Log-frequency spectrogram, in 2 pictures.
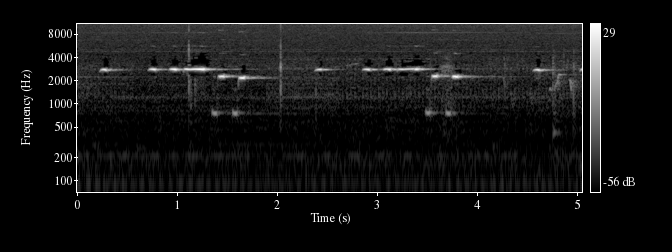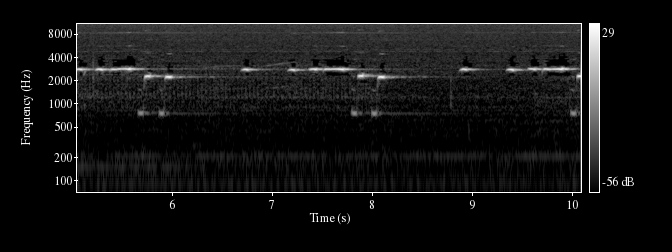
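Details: Crested Bellbird, recorded west of Brisbane, Australia, repeating clear whistled phrases of high piping notes with a falling slur and lower ringing notes, about every two seconds, starting very soft and building louder, over a faint low hum.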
